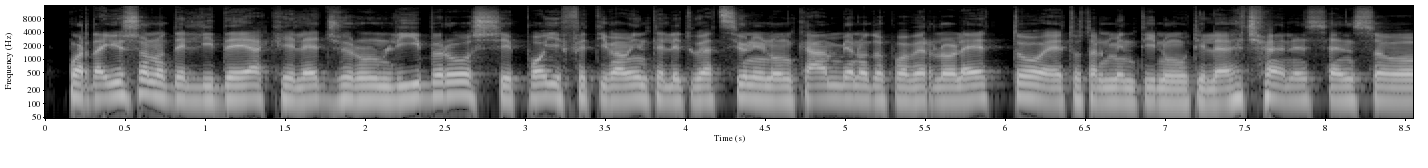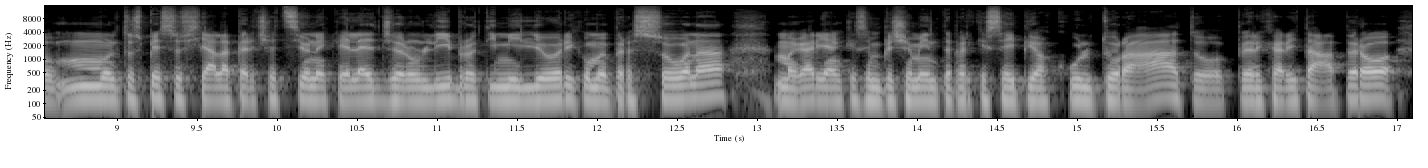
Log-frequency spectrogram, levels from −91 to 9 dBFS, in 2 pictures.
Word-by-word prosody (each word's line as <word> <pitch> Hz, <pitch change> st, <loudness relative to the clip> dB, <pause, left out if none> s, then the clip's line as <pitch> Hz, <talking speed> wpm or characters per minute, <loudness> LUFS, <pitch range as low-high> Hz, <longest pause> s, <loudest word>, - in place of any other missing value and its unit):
Guarda, 135 Hz, -2 st, +3 dB
io 145 Hz, +3 st, +3 dB
sono 150 Hz, 0 st, +2 dB
dell'idea 125 Hz, 0 st, +1 dB
che 130 Hz, -1 st, -2 dB
leggere 125 Hz, +1 st, 0 dB
un 125 Hz, 0 st, +2 dB
libro, 145 Hz, +5 st, +2 dB
se 125 Hz, -2 st, -1 dB
poi 135 Hz, +2 st, 0 dB
effettivamente 125 Hz, -1 st, -1 dB
le 120 Hz, 0 st, -1 dB
tue 120 Hz, +1 st, -1 dB
azioni 125 Hz, +1 st, 0 dB
non 120 Hz, 0 st, +2 dB
cambiano 125 Hz, +1 st, 0 dB
dopo 120 Hz, 0 st, -2 dB
averlo 120 Hz, 0 st, +1 dB
letto, 130 Hz, +2 st, +1 dB
è 115 Hz, -1 st, +2 dB
totalmente 115 Hz, -1 st, -2 dB
inutile. 110 Hz, +1 st, +1 dB
Cioè, 135 Hz, -3 st, 0 dB
nel 120 Hz, 0 st, -3 dB
senso, 120 Hz, -1 st, 0 dB
molto 125 Hz, +1 st, 0 dB
spesso 125 Hz, +1 st, -2 dB
si 125 Hz, +1 st, -5 dB
ha -, -, +3 dB
la 115 Hz, 0 st, +1 dB
percezione 120 Hz, 0 st, -2 dB
che 115 Hz, -1 st, -2 dB
leggere 115 Hz, 0 st, 0 dB
un 115 Hz, 0 st, +1 dB
libro 120 Hz, 0 st, 0 dB
ti 120 Hz, 0 st, -5 dB
migliori 120 Hz, +1 st, +2 dB
come 115 Hz, -2 st, 0 dB
persona, 130 Hz, +5 st, +1 dB, 0.3 s
magari 120 Hz, +1 st, +1 dB
anche 115 Hz, +1 st, -2 dB
semplicemente 115 Hz, 0 st, -1 dB
perché 115 Hz, 0 st, -4 dB
sei 115 Hz, 0 st, 0 dB
più 120 Hz, -, 0 dB
acculturato, 115 Hz, 0 st, -1 dB
per 115 Hz, 0 st, -1 dB
carità. 115 Hz, -1 st, -1 dB
Però 130 Hz, +2 st, +3 dB
120 Hz, 170 wpm, -23 LUFS, 115-130 Hz, 0.3 s, Guarda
